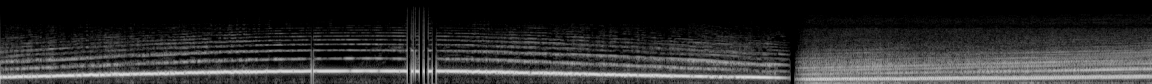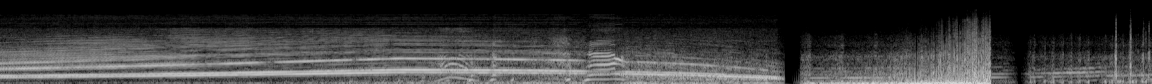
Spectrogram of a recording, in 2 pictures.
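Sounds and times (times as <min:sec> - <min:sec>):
siren sliding down in pitch: 0:00.0 - 0:23.0
two-note siren rising in pitch: 0:00.0 - 0:23.0.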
